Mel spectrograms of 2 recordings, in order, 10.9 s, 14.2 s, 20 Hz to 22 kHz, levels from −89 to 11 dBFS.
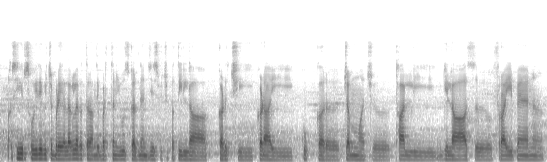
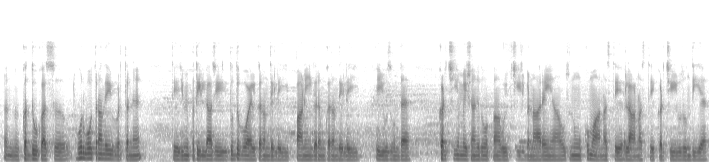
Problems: background sounds at intervals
